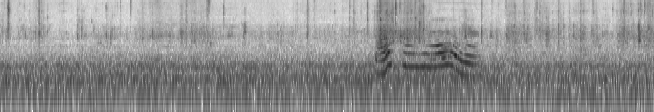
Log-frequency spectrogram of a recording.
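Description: Steady hum inside a car with the engine running, with small clicks of a fork and chewing. About four seconds in, a short voice rises and falls in pitch, like humming or singing along.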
